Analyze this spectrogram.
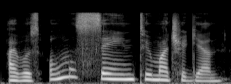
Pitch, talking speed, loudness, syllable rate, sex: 215 Hz, 180 wpm, -15 LUFS, 4.4 syllables/s, female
